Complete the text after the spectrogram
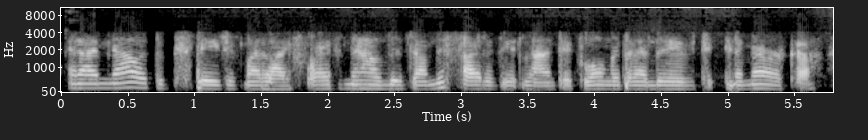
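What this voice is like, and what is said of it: American accent. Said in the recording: “my colleagues in England are always so impressed that I've managed to retain my American accent.”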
